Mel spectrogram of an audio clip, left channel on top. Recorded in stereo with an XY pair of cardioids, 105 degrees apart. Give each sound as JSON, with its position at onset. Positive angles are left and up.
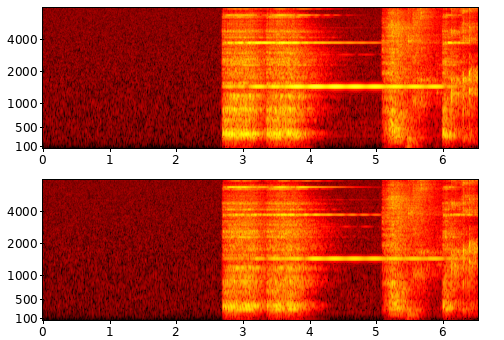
{"t": 2.7, "sound": "a phone ringing", "azimuth_deg": 65, "distance_m": 1.8}
{"t": 5.1, "sound": "chewing", "azimuth_deg": 35, "distance_m": 1.8}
